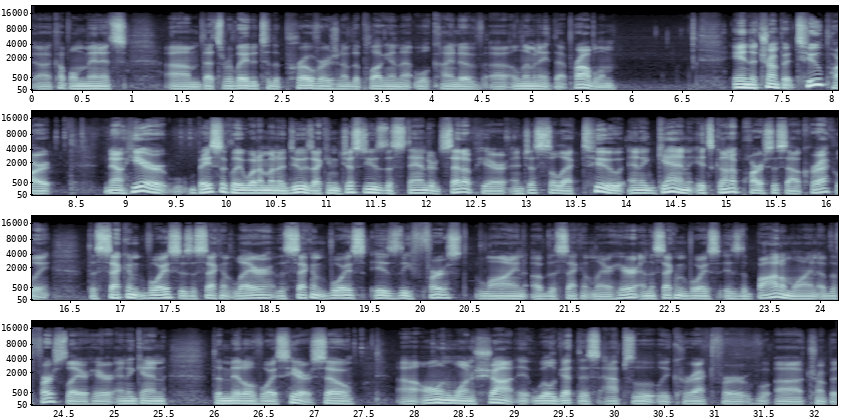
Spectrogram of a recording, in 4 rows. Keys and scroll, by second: 12.9 2.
